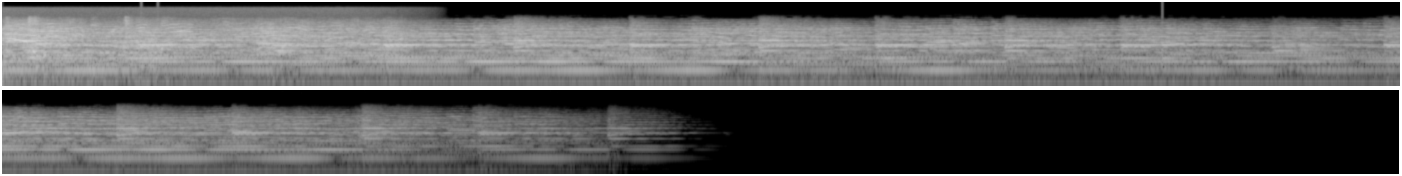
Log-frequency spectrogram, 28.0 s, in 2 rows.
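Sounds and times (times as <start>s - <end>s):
church bells ringing: 0.0s - 20.6s.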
